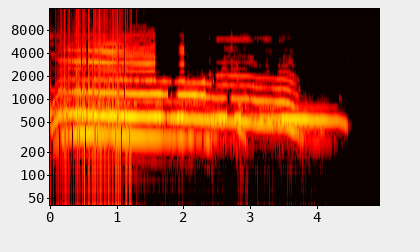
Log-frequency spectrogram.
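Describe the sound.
Several people howl together like wolves, overlapping sustained wavering howls that rise and slide, loud, lasting about four seconds before cutting off abruptly.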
